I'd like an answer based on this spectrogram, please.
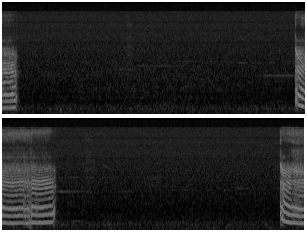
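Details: Sleeping pug snoring indoors: steady, harmonic, whistling snores about a second long, each holding a nasal tone with a slight wavering dip, coming roughly every six seconds, separated by quiet breathing in a small, hushed room.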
